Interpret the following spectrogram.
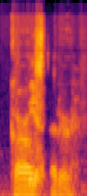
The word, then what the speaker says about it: Karlstetter: Oh, that's like some kind of German name. Karlstetter.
